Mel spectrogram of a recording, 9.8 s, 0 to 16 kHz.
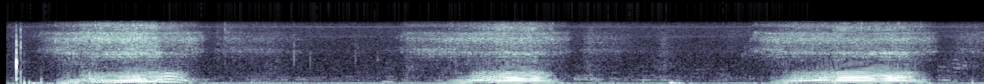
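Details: Three loud, rough, rattling snores, each on inhalation, with quieter exhalations between them, about 18 breaths a minute; heavy snoring.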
